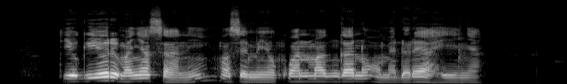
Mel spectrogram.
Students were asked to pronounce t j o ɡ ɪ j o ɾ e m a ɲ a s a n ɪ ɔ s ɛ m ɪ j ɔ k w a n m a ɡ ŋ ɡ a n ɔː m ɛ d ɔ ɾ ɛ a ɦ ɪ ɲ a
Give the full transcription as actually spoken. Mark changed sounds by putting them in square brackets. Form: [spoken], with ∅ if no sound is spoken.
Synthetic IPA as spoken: t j o ɡ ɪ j o ɾ e m a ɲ a s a n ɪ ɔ s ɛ m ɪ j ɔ k w a n m a ɡ ŋ ɡ a n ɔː m ɛ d ɔ ɾ ɛ a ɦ ɪ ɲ a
